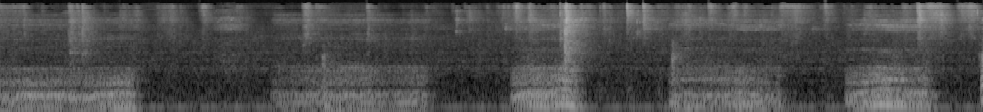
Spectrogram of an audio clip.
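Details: Low, rough growls from two Dogo Argentinos, Tyson at two years and Kilo at two months, playing tug of war. Throaty bursts of about a second recur every two to three seconds, separated by quieter pauses with light rustling.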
